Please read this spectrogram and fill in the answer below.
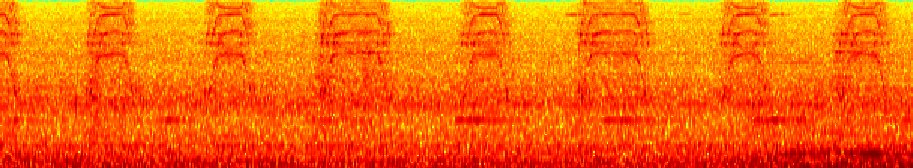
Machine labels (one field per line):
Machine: slide rail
